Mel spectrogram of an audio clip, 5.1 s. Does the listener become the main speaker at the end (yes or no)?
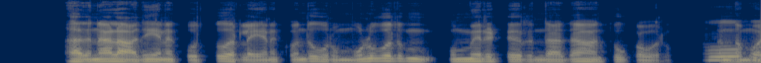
yes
